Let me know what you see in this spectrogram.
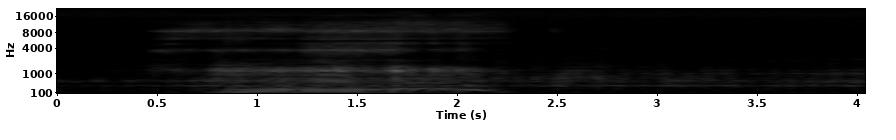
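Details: Adult father snoring while asleep: one low, rattling snore on an in-breath, fading into quiet breathing, in a soft recording.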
